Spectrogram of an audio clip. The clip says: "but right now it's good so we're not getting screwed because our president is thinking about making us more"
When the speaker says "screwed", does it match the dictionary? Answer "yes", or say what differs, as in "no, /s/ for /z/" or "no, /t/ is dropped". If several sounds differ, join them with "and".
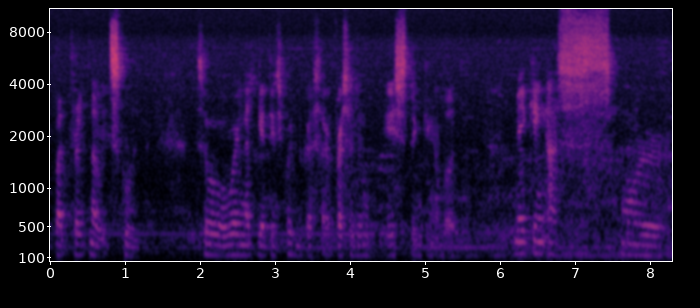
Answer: no, /ɹ/ is dropped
